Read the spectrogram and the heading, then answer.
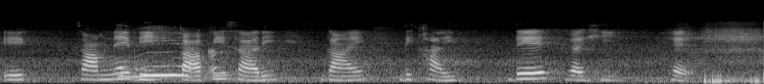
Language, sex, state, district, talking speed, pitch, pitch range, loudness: Hindi, female, Madhya Pradesh, Dhar, 80 wpm, 215 Hz, 195-245 Hz, -17 LUFS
